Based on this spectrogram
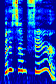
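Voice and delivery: high, loud wail of protest; crying out. A narrator's reading. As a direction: cry out like a wronged child. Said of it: "cried Fern".

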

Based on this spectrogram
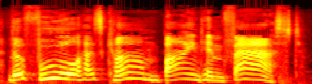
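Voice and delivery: high, slow, gloating witch voice; fierce witch. A narrator's reading. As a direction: savour each word like a cruel witch. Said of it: "gave a wild, fierce laugh".

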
